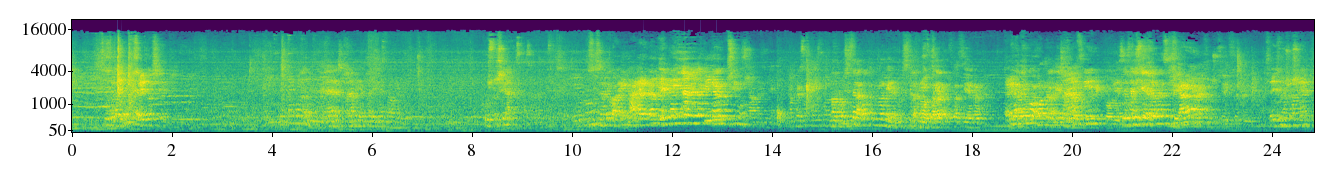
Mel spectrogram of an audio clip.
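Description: A middle-aged man speaks steadily to a group.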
